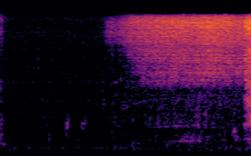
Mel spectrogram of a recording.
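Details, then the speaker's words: Man speaking on his podcast while on a mechanical ventilator: a quiet pause, then a steady rising hiss of airflow for about a second, ending in a brief louder puff as it delivers a breath. "My name is. That noise you're hearing is my ventilator, and thank you for tuning in."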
